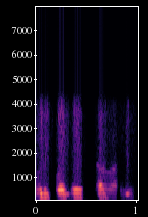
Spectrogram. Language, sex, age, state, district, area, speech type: Maithili, male, 18-30, Bihar, Araria, rural, conversation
